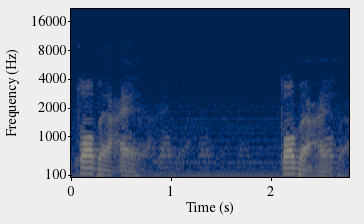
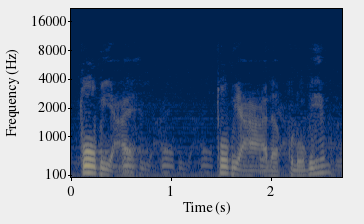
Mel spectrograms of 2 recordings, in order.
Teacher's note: فتجد ان قوه التفخيم بتنزل واحده واحده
